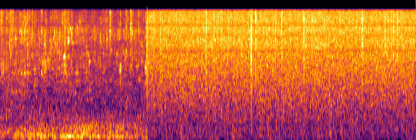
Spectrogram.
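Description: Water splashing into an IBC aquaponics fish tank, a steady rushing hiss, with a low rumble over the first second and a half.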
